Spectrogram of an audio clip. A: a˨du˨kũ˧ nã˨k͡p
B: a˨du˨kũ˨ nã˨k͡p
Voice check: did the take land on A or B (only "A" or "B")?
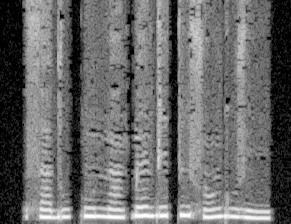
A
